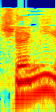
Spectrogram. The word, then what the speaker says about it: Chang'e: it's pronounced Chang'e, it's after a goddess of theirs, the first unmanned landing on the far or dark side of the moon.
